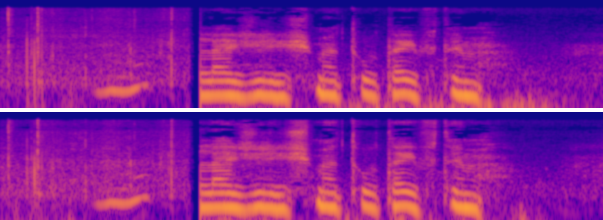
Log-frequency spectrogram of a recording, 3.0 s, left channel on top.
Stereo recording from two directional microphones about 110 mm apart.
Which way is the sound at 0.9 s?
20° right (ahead or behind).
